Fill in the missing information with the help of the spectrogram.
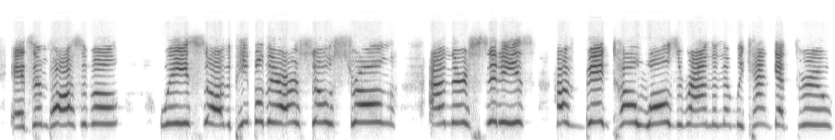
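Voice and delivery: high, loud, insistent panic report; alarmed spies. Acted. Spies warning the people against entering Israel, alarmed. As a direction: draw out the key words in hammed-up alarm.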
